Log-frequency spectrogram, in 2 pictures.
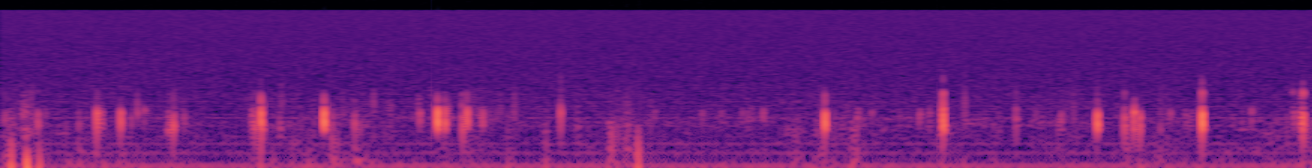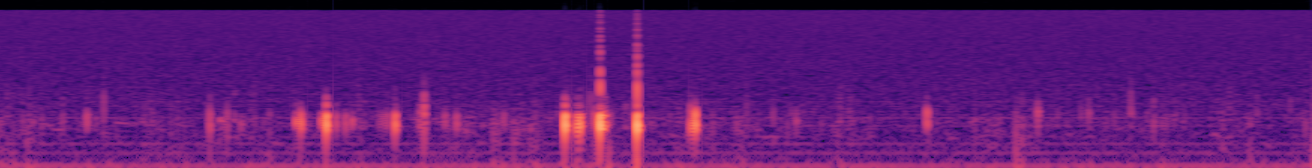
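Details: Stethoscope placed at different spots around the belly: low, steady rumbling with scattered soft gurgles and clicks; ordinary bowel sounds.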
